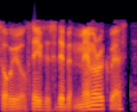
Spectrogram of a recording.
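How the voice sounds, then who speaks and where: Phone-like audio, male software trainer, extremely low voice, halting step-by-step webinar walkthrough. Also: dry recording. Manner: halting, pausing mid-phrase. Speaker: software consultant presenting a webinar demo.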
